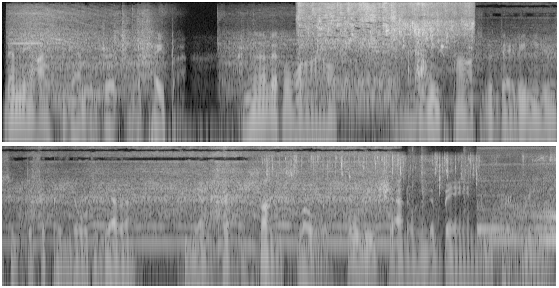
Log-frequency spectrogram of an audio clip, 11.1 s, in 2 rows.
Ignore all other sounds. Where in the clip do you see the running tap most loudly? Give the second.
4 s.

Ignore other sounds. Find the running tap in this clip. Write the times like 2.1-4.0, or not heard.
2.9-4.8, 8.1-11.0.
